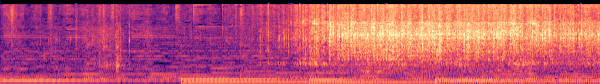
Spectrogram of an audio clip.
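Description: Background music with sustained low notes. About three seconds in, small pebbles start pouring into a glass jar of golf balls: a steady rush of stones that runs on under the music.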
